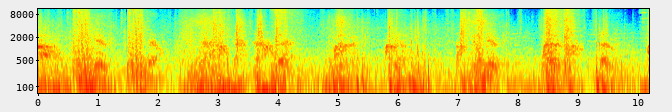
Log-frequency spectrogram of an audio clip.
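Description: Fighters grunt and shout as they strike.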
